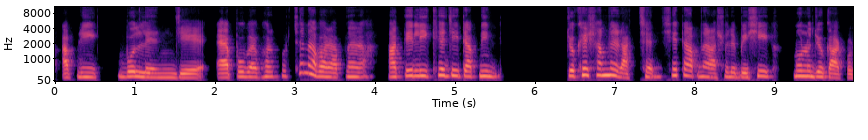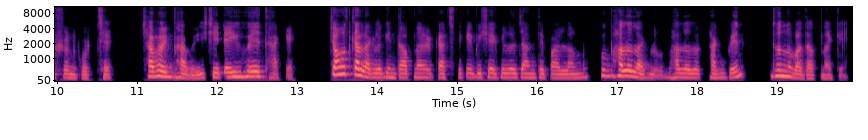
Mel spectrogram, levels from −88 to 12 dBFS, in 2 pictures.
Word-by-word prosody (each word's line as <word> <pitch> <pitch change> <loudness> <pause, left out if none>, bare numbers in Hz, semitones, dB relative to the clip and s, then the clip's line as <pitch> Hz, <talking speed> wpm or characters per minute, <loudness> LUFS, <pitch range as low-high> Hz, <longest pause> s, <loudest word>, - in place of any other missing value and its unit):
আপনি 205 +3 -2 0.5
বললেন 205 -4 +4 0.3
যে 175 0 +3 0.5
এপ - - -3
ও - - +4
ব্যবহার 205 +2 +1
করছেন। 240 - -8
আবার 220 -4 +4
আপনার 210 +2 0 0.4
হাতে 210 +4 +3
লিখে 255 +3 +3
যেটা 245 -2 +3
আপনি 240 +1 +2 1.0
চোখের 250 +3 +5
সামনে 280 0 +7
রাখছেন 195 +2 -2 0.2
সেটা 270 0 0
আপনার 220 -3 -1
আসলে 205 0 -3
বেশি 215 +6 -1 0.4
মনোযোগ 225 -3 +4 0.2
আকর্ষণ 170 0 -6
করছে। 150 -1 -8 0.5
স্বাভাবিকভাবেই 205 - +1
সেটাই 200 +2 0
হয়ে 225 0 +3
থাকে। - - -11 0.5
চমৎকার 315 -1 +5
লাগল 185 -2 0
কিন্তু 180 -1 -4
আপনার 180 +1 -6 0.2
কাছ 175 -1 -3
থেকে 180 +1 -9
বিষয়গুলো 185 0 -4
জানতে 175 -1 -4
পারলাম। 165 0 -4 0.3
খুব 260 - -3
ভালো 245 -1 +5
লাগল। 170 -3 -2 0.3
ভালো 185 -1 -2 0.2
থাকবেন। 175 +5 -3 0.4
ধন্যবাদ 220 -11 +2
আপনাকে। 70 - -13
205 Hz, 130 wpm, -21 LUFS, 180-240 Hz, 1.0 s, সামনে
